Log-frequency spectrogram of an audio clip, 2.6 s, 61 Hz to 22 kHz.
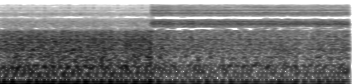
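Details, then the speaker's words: Toyota MR2 with 2GR-FE V6, idling with A/C on at about 640–650 rpm. A DIY idle-up VSV, powered by an external battery, is opened. A sharp airy hiss of unmetered air is drawn into the intake, and idle slowly rises toward 710–720 rpm. "I've opened the VSP you can hear the air being sucked into this port and we're going to see the idle rpm rise slowly"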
